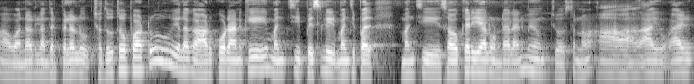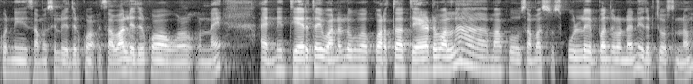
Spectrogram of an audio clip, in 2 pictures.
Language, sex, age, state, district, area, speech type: Telugu, male, 30-45, Andhra Pradesh, West Godavari, rural, spontaneous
